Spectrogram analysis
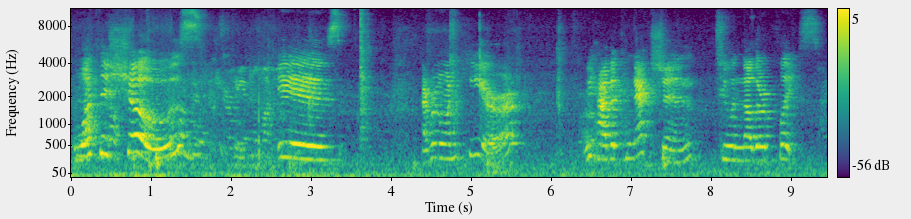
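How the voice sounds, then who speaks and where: A woman moderating an assembly, explaining things deliberately and repeating phrases for emphasis, recorded in an echoey hall. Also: high-pitched, lively intonation, far from the mic. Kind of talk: educational talk to an assembly. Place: school assembly, speakers on a stage. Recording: echoey hall from afar, faint noise.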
